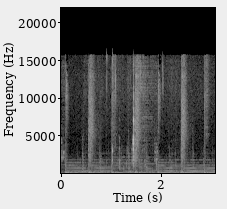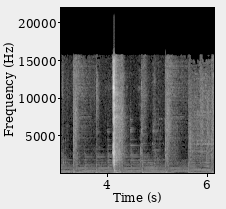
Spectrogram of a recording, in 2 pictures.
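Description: Small irregular clicks and ticks of a flathead screwdriver working loose the top screw of an air rifle's butt pad, with one sharper click about four seconds in, over steady background music.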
